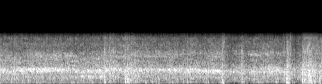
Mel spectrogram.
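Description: Large crowd of football supporters chanting in unison, loud and dense, with a few sharp firecracker bangs going off in the crowd, the last one near the end.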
